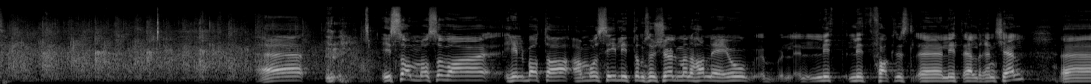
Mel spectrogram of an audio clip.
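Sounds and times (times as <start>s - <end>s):
audience applause: 0.0s - 3.8s
speech: 2.6s - 10.9s.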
